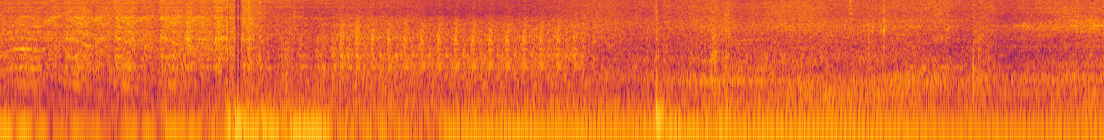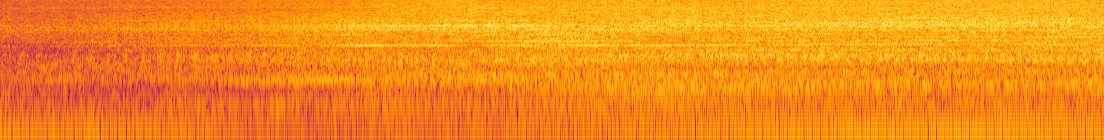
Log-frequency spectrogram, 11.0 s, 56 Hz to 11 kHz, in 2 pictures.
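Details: 2005 Subaru Legacy 2.0L catching and settling into idle: a steady, fast knock rides over it. Owner asks whether it is rod bearings or piston slap. Engine knock at idle, unconfirmed.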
